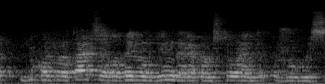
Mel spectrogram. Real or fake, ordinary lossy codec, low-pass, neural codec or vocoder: fake; Opus, 64 kbps; 19.8 kHz; codec, 44.1 kHz, 7.8 kbps, Pupu-Codec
